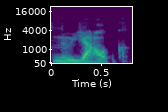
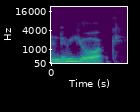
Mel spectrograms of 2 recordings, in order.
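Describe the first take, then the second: First: "New York" with the R dropped, York like "yawk"; local New York. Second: "New York" with a clear, hard R in York; wrong New York. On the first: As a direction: say "New York" without the R, slowly. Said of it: "it's not New York". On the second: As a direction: say "New York" pronouncing the R fully. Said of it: "It's New York". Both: Shown as a demonstration.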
